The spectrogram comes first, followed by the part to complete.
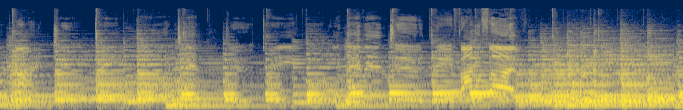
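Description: Upright piano played with both hands, running through a scale: an even series of notes at about three a second, then longer held notes from about halfway.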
